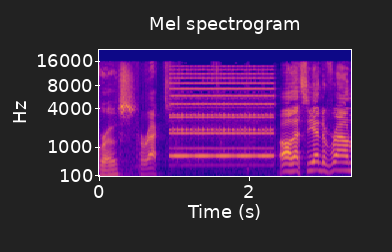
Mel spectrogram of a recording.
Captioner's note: bell rings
